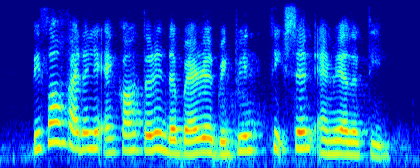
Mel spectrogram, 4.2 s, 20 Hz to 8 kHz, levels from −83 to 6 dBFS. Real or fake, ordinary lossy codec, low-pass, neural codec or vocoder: fake; Opus, 16 kbps; 7.2 kHz; codec, 16 kHz, 1 kbps, X-Codec, HuBERT features, trained on LibriSpeech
